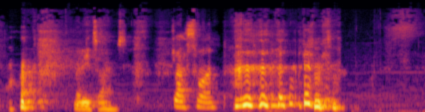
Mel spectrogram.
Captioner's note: laughs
